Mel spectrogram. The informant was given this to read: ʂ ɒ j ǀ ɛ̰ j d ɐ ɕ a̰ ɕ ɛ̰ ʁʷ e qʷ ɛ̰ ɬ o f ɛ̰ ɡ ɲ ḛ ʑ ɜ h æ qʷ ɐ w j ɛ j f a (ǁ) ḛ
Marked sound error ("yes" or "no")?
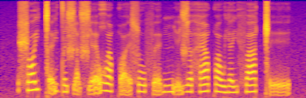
no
